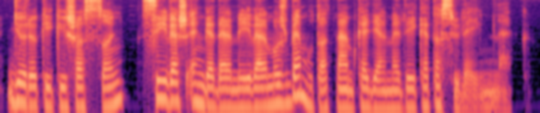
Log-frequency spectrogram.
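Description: A woman's voice: sits low, dark tone, no room sound, clean studio sound. A woman voicing a polite, awkward young nobleman who speaks formally. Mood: courteous. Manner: formal and courteous.

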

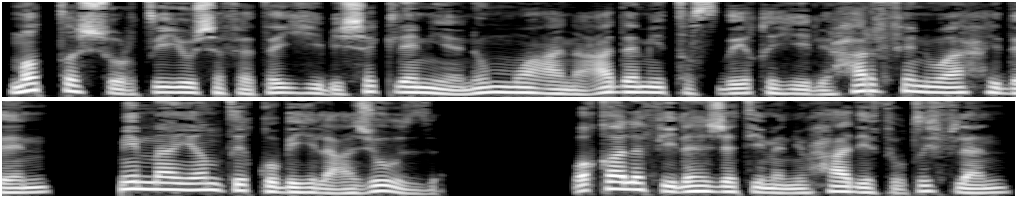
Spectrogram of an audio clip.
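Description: A man narrating a novel in a measured storytelling manner. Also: fairly low pitch, animated, dark tone, dry recording, clean studio sound. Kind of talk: audiobook narration.

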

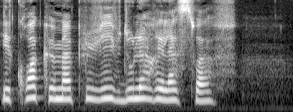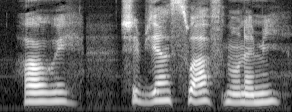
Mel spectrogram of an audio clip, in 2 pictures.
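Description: A woman voicing a dying noblewoman in an audiobook, feverish and childlike, pleading in a breathless, high voice. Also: fairly even intonation, takes it slowly, a little mellow, dry recording, lightly acted. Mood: tender pleading. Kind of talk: audiobook character voice.

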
